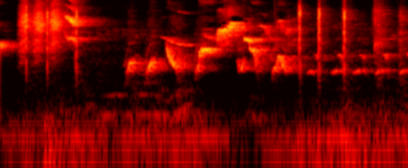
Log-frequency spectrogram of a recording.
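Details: White-rumped shama in multi-voiced song used to provoke shamas: softer sliding whistled notes and downslurs, then short repeated low whistles with crisp ticks.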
